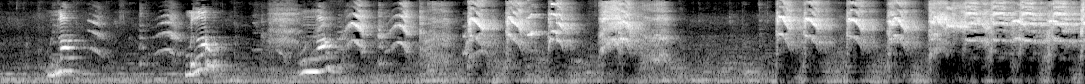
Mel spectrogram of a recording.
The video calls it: ringneck parrot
